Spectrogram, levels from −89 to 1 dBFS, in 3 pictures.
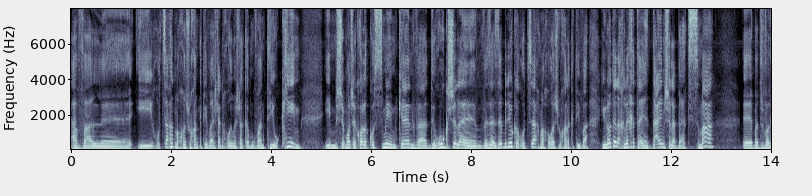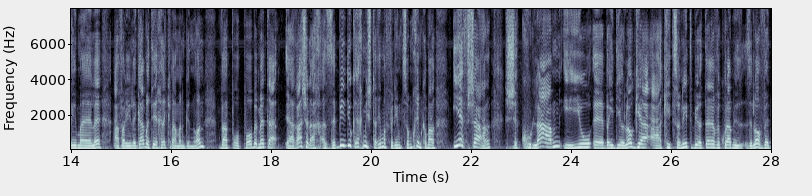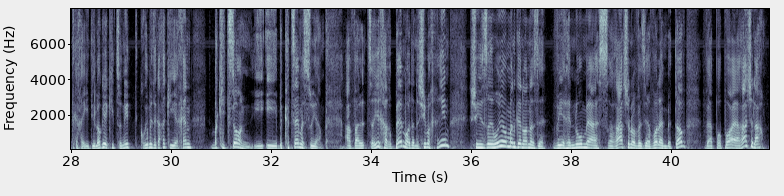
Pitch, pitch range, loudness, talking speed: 165 Hz, 145-195 Hz, -17 LUFS, 145 wpm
